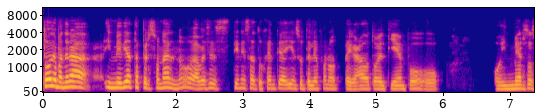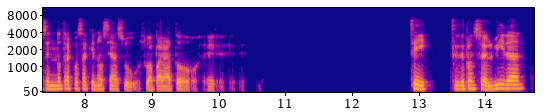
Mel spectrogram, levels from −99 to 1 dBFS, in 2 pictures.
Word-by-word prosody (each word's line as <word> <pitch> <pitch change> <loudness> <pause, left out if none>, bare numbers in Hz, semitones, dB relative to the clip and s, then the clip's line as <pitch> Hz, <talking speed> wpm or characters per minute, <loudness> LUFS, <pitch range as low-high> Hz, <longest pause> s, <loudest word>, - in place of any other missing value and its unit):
todo 255 +1 +12
de 250 - +10
manera 205 -2 +6 0.2
inmediata 205 +2 +4
personal, 180 -1 0
¿no? 180 +2 -2
A 150 - +3
veces 155 0 -4
tienes 170 -2 -6
a 160 - 0
tu 135 - -5
gente 160 +1 -3
ahí 155 +1 +1
en 155 - -4
su 155 - -5
teléfono 145 0 -3
pegado 140 +1 -1
todo 145 -1 -2
el 140 -1 -2
tiempo 140 - -2
o 65 -4 -4 0.8
o 140 -1 -4
inmersos 145 +2 +1
en 135 -1 -1
otra 150 +1 -3
cosa 145 0 -5
que 130 -1 -5
no 130 - -3
sea 130 +1 -5
su 125 -2 -8
su - - -4
aparato, 120 0 -5
eh - - -11 3.0
Sí, 135 -4 +2 0.3
si, 140 - -5
de 140 - +1
pronto 150 +1 -2
se 155 +1 0
olvidan. 155 +4 +1
150 Hz, 160 wpm, -22 LUFS, 140-165 Hz, 3.0 s, todo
